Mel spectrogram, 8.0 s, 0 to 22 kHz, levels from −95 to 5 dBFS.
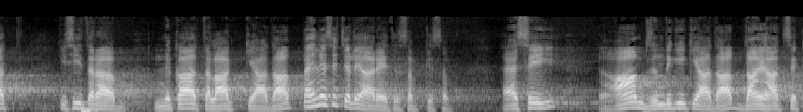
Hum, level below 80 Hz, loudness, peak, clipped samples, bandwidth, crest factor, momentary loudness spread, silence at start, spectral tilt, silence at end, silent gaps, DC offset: none; -38 dBFS; -15 LUFS; 0 dBFS; under 0.1%; 11.5 kHz; 16 dB; 18 LU; 0 s; -6.5 dB/octave; 0 s; none; under 0.1%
